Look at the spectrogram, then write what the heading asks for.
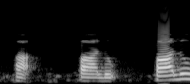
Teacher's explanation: Next level, you have voiceless unaspirated plosives. We also say pa without aspiration.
